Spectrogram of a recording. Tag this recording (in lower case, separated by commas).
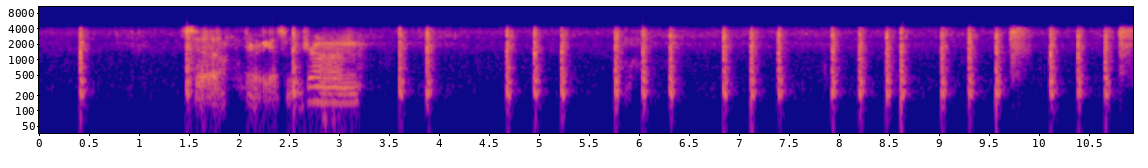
drum machine, speech, music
